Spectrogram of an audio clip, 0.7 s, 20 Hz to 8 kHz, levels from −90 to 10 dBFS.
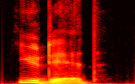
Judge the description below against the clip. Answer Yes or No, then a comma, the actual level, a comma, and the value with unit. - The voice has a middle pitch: Yes, medium, 155 Hz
